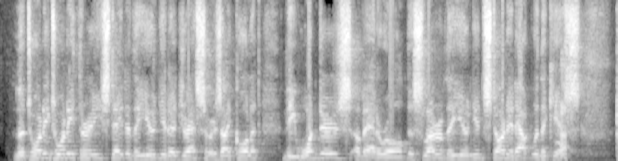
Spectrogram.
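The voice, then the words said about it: Very good Donald Trump impression. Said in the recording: “a Trump impersonator ... a person doing a Trump impersonation because it's really good”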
